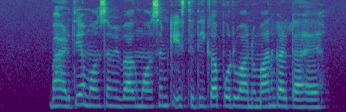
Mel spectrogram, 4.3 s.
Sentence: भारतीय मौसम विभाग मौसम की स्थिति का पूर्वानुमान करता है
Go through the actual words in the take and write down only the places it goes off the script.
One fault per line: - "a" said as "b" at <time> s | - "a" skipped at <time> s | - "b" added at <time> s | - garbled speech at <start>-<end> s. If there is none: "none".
none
